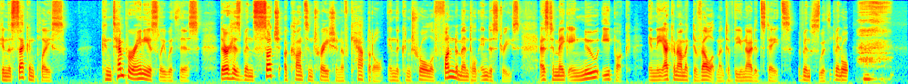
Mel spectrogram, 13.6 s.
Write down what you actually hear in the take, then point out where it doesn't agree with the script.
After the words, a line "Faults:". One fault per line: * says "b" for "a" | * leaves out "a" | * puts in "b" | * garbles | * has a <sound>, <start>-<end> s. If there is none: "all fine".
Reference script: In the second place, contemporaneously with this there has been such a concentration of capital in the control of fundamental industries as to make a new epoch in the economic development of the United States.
In the second place, contemporaneously with this there has been such a concentration of capital in the control of fundamental industries as to make a new epoch in the economic development of the United States. [garbled]
Faults:
* garbles
* has a sigh, 12.8-13.4 s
